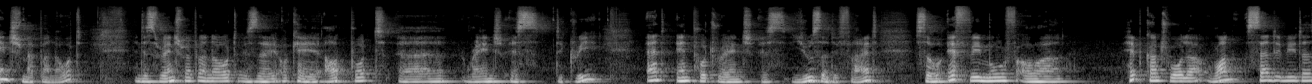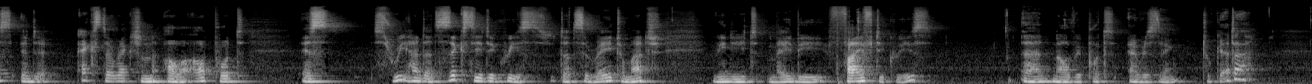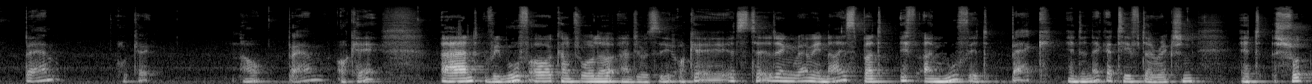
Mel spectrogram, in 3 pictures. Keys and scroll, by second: 21.4 5, 21.6 Return.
